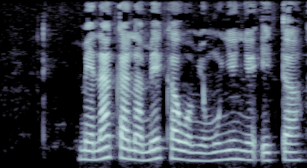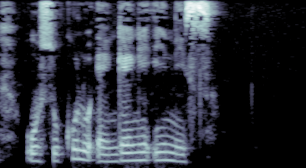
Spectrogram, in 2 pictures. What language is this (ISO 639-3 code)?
tvu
